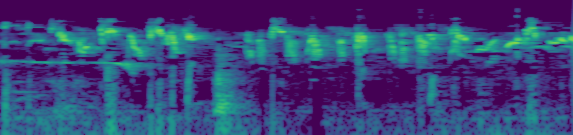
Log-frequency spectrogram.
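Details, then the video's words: Energetic song of a pleci buktoni white-eye: a continuous stream of high, sweet, rapidly varied chirps and warbled notes with no pauses, plus a brief thin steady whistle near the start. "PLECI BUKTONI GACOR"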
